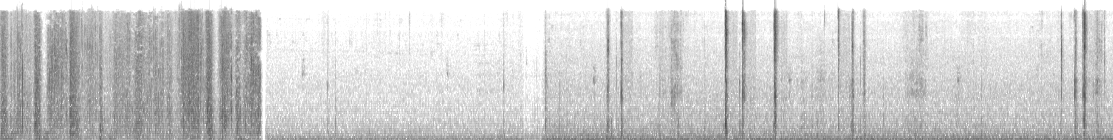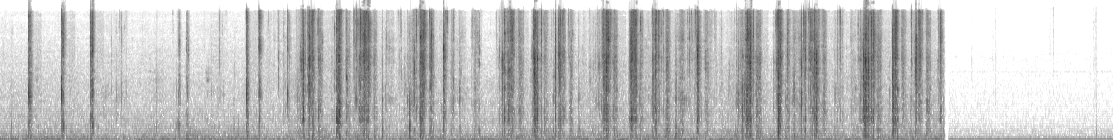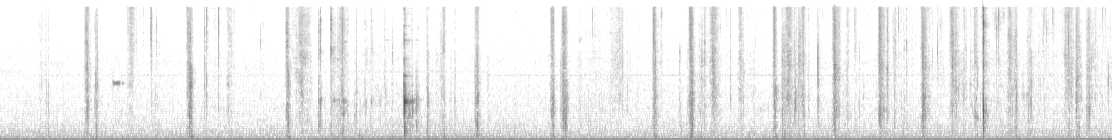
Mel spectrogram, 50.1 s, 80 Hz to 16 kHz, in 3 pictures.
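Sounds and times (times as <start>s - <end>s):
slime clicking and popping: 19.3s - 30.9s.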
